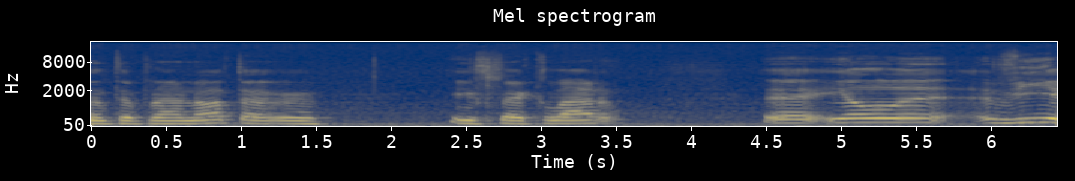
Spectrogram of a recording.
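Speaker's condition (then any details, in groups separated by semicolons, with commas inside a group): Cerebral palsy; uses a wheelchair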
